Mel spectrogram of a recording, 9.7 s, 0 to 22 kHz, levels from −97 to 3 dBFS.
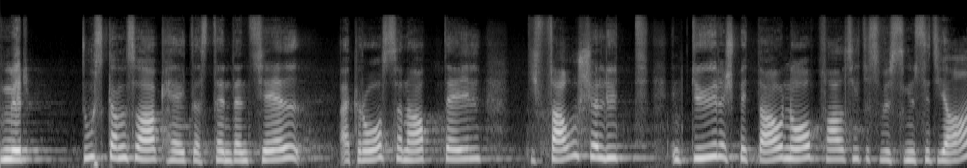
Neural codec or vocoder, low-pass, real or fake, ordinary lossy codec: autoencoder, 48 kHz, 32 numbers a frame, DAC-VAE, trained on Japanese speech; 14.4 kHz; fake; none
